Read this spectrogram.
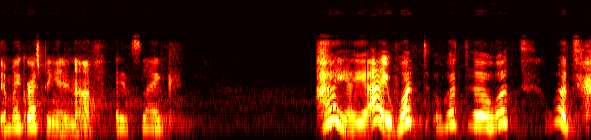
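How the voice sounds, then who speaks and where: In her personal vlog, a young woman from Greece reflects aloud to the camera, frequently restarting while she hunts for the right words. She has a mid-range voice, and the rough recording carries some hiss or hum.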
